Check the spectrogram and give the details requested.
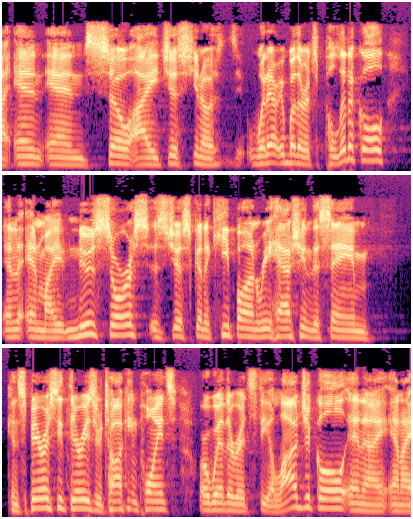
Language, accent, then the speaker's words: English; West Michigan, United States; I'm Dutch, and I'm a Calvinist, and I'm from West Michigan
